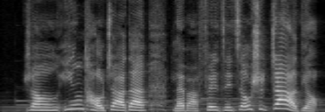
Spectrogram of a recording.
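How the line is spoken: Shouting in unison. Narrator (Chinese): 植物射手们一起叫道

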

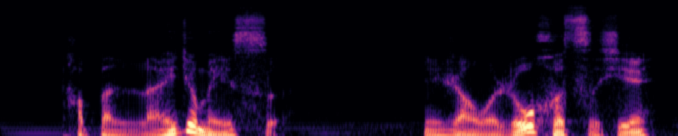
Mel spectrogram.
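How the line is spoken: Cold. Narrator (Chinese): 魏子昂冷冷的说

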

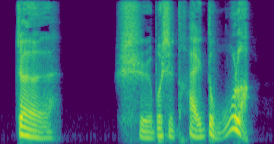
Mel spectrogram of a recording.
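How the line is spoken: Long sigh, near tears. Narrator (Chinese): 皇帝长叹一声，眼圈发红道

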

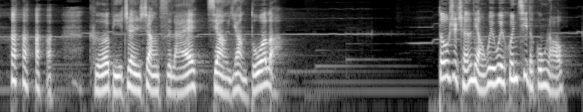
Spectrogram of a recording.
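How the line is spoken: Laughing emperor. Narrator (Chinese): 皇帝……笑道

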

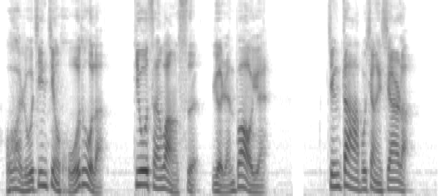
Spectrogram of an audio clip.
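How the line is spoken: Smiling. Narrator (Chinese): 贾琏含笑道

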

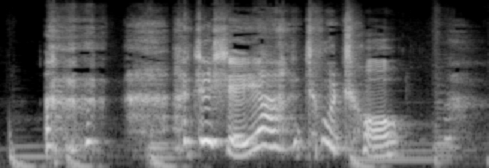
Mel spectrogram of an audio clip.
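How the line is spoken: Laughing loudly. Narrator (Chinese): 丛小姐就大笑

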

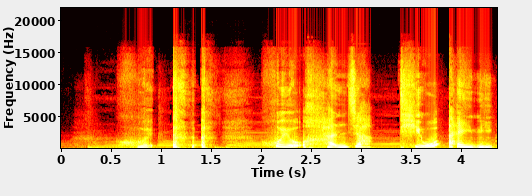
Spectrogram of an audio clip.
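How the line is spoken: Low slow hoarse dying voice. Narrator (Chinese): 暑假先生去世前，用一个低沉而缓慢的沙哑声音对我说

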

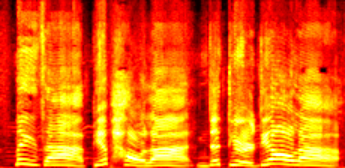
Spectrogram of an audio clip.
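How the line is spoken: Gentleman ghost shouting. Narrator (Chinese): 鬼啊是一个绅士，就在后面追着妹子喊

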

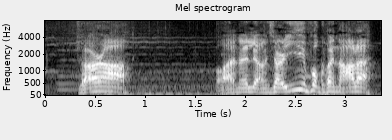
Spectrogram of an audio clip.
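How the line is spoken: Sighing, calling out. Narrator (Chinese): 刘老板叹了一口气，又向后屋喊道

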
